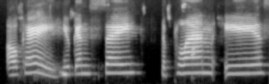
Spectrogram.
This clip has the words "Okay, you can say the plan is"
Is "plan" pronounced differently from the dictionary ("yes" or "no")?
no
